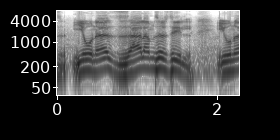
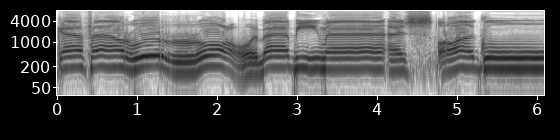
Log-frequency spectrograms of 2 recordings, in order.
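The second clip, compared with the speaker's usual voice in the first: slow melodic tajweed chant, long held vowels; Quran recitation; much slower than usual. Acted. Teacher reciting the verse for students, slow chant. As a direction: recite each word slowly, stretching the vowels.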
